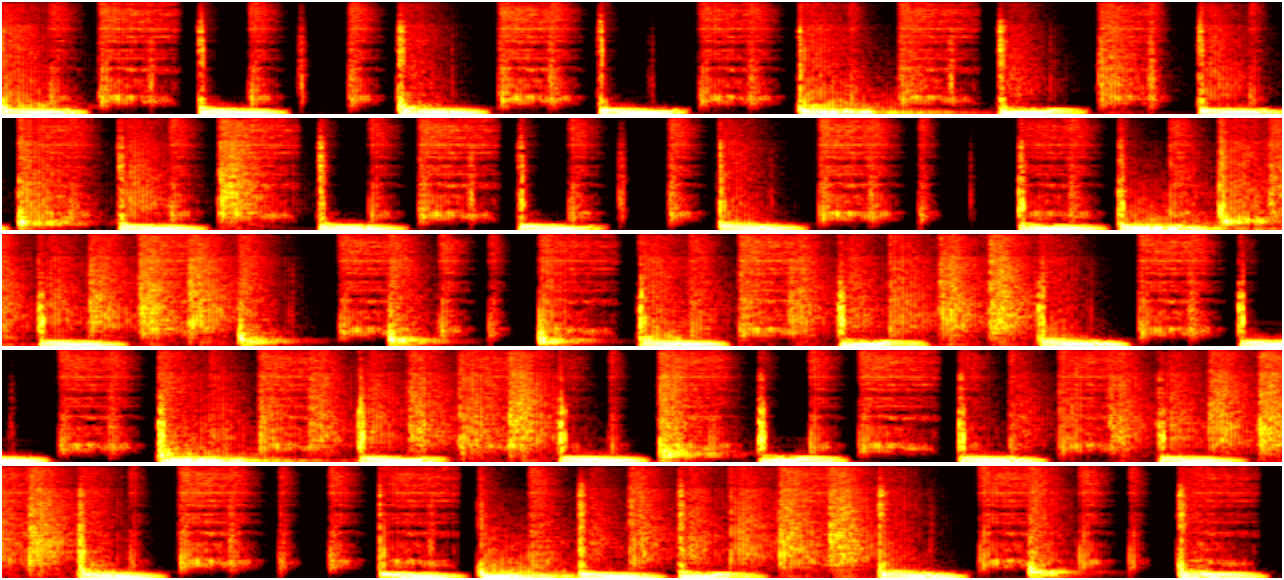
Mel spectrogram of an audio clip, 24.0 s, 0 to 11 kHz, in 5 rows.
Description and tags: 80 bpm ATTACK LOOP 2a mastered 16 bit
This is a drumloop at 80 BPM which was created using Cubase SX and the Waldorf Attack VST drumsynth.
I used the acoustic kit preset and modified some of the sounds.
Afterwards I added some compression on some sounds and mangled the
whole loop using the spectumworx plugin. This gave this loop a lofi vocoded sound.
80bpm, drumloop, lofi, phased, spectralised, vocoded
